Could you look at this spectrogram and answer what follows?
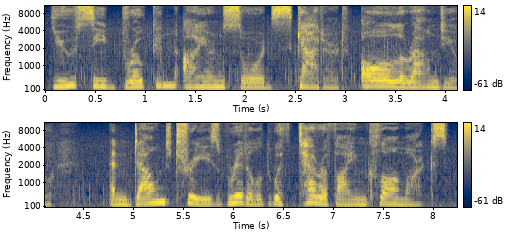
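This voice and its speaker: A woman voicing a female game master who narrates a tabletop adventure in measured second-person storytelling, in video game voice acting. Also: mid-range voice, background noise, close to an everyday voice.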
